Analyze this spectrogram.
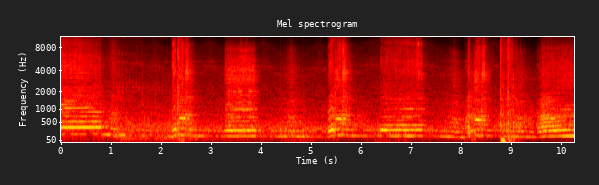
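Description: A race car engine pops and crackles as the car slows down.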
